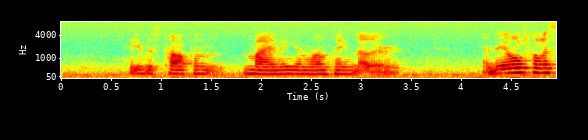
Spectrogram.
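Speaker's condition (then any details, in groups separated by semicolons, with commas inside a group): Parkinson's disease; 5 years since onset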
